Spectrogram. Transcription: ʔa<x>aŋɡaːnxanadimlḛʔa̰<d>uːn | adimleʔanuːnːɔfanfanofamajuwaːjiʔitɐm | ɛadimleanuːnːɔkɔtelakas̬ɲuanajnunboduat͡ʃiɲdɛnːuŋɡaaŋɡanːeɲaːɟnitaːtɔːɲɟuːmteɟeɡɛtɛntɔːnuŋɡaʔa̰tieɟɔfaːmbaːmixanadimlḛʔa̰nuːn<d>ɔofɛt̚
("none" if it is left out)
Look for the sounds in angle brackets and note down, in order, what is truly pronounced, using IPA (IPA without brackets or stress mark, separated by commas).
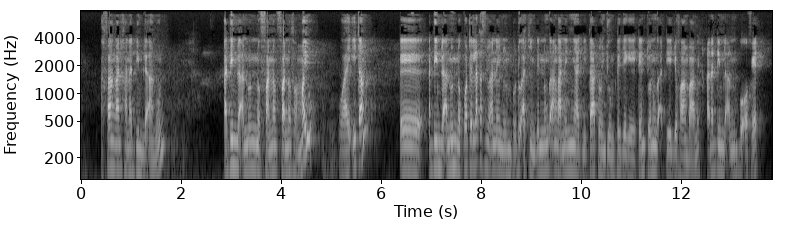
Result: f, n, b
